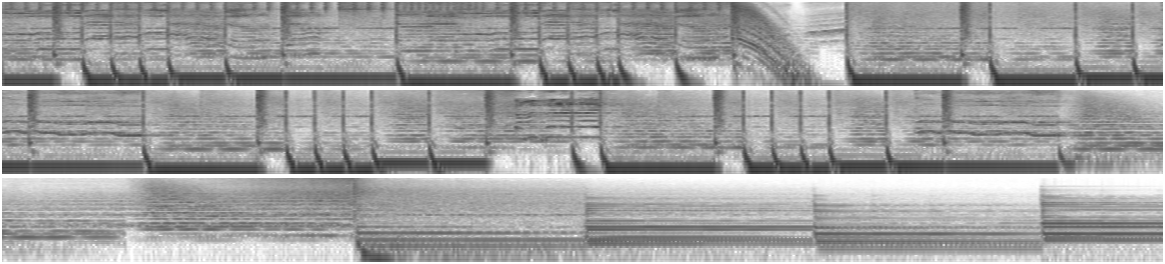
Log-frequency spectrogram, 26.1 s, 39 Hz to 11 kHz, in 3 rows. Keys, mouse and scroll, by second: 4.4 double click, 8.8-12.0 drag, 8.8 [, 21.6 alt+scroll up 1, 23.8 alt+scroll up 1, 23.8 double click, 25.4-26.1 typing.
